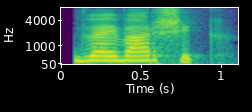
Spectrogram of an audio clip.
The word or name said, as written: द्वैवार्षिक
